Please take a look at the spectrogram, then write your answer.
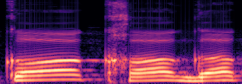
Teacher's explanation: कंठ पर जोर महसूस हो रहा है जोर पढ़ रहा है इसका मतलब के ख जी कंठ से उच्चरित होते हैं यानी इनका उच्चारण स्थान कंठ है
